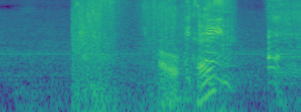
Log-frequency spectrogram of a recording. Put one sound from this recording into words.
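A heavy metal machine lands with a loud clanging crash.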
